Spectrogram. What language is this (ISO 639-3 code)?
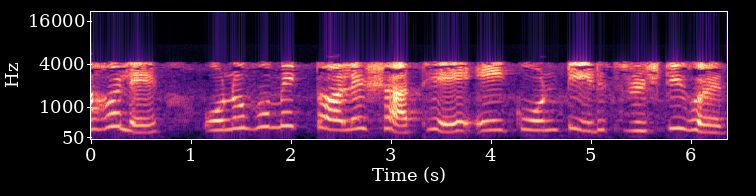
ben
